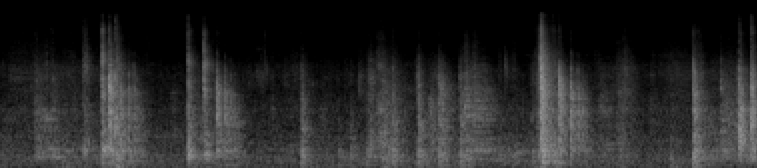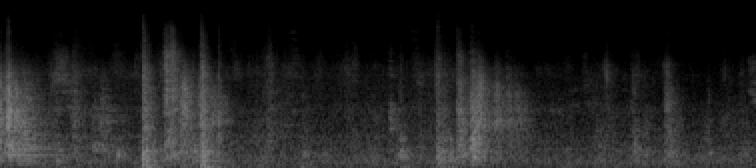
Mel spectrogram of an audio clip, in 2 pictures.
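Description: Table football rods clack and spin.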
